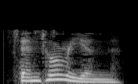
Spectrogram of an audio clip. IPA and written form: sten'toʊriːən (Stentorian)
